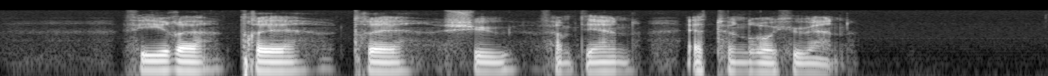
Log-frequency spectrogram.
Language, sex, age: Norwegian, male, 36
